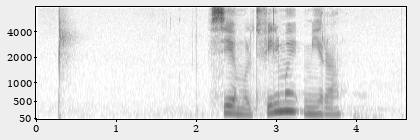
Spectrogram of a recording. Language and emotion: Russian, neutral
